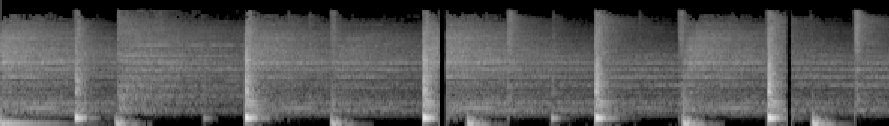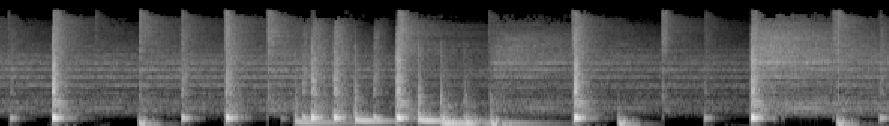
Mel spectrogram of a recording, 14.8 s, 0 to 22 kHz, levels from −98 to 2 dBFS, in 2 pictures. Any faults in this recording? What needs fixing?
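The music cuts to silence twice, from 3.65 to 3.71 s (61 ms) and from 6.55 to 6.59 s (41 ms), then resumes further along as though it had kept playing underneath. This is likely a Bluetooth dropout: audio packets reached the headphones too late and were discarded, leaving gaps until valid packets arrived. Keeping the source close to the headphones, clear of obstructions and 2.4 GHz interference, would prevent it.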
